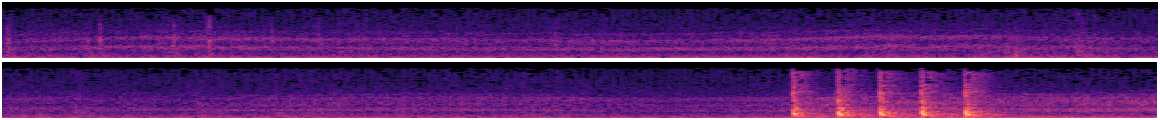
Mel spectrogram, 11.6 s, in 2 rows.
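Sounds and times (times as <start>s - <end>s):
knocking on a door: 9.7s - 10.8s.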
